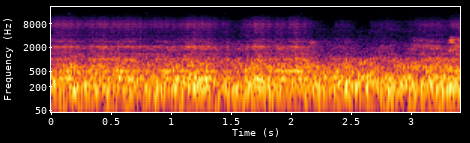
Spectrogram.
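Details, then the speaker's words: Truck at highway speed in a passenger-to-driver crosswind: steady low buzz under road and engine drone as the cab leans; air leaking past the door seal is suspected. "And if you hear that buzzing noise, unfortunately, that's when this truck gets a certain crosswind, a headwind that's kind of blowing from the passenger side to the driver's side. It leans the whole cab over in a little bit and makes that awful humming noise."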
